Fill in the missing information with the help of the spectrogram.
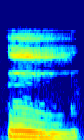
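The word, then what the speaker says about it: ஈ: the house fly and e is pronounced as uh as we normally pronounce e so with a longer with a slight stretch e so after uh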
